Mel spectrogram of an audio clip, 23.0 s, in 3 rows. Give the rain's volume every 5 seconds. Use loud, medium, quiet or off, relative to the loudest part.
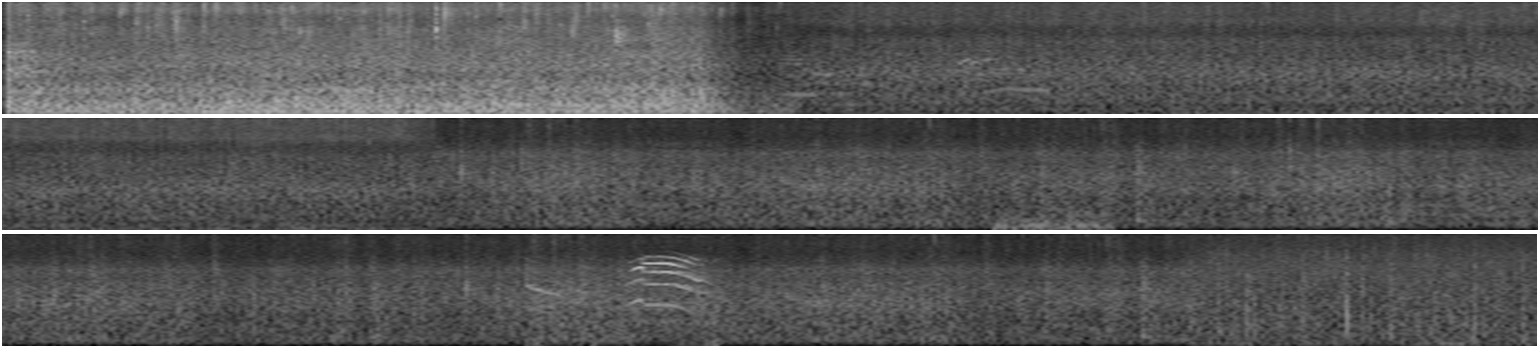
loud, quiet, quiet, quiet, quiet.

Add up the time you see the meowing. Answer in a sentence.
You can hear the meowing for 2 seconds altogether.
